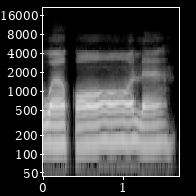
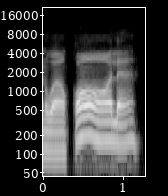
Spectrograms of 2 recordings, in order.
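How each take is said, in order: First: The word is said softly without added stress. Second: The word is said with a forceful stress. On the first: The speaker calls it right. "tapi waqala" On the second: The speaker calls it wrong. "nggak ngasih penekanan, bukan waqala"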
